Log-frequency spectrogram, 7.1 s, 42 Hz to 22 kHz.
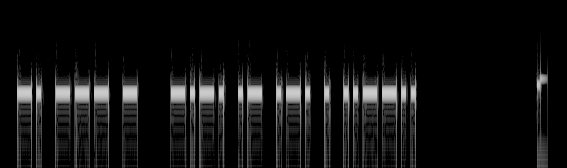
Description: Morse code, heard as a keyed tone, about 20 wpm, 700 Hz. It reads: NOT CARE?
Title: Sentences from Top 1000 Words - Review Part 1 - 20wpm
